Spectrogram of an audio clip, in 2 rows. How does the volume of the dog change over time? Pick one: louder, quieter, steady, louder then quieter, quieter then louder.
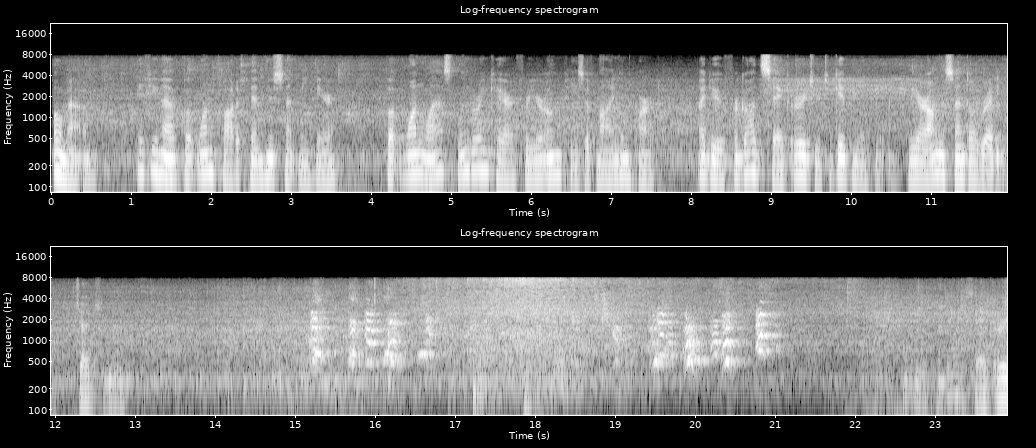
quieter then louder.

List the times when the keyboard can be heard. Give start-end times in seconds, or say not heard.
not heard.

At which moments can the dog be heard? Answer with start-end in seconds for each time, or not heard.
15.2-21.1.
